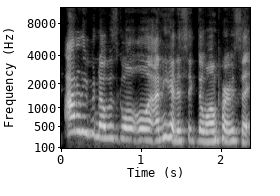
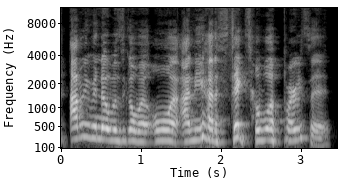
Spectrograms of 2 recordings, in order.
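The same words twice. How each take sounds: First: Rattled off fast. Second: Said in the usual way. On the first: Shown as a demonstration. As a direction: rush the repeat quickly. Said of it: "repeats the line faster". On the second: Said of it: "repeats the line".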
